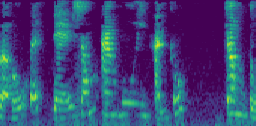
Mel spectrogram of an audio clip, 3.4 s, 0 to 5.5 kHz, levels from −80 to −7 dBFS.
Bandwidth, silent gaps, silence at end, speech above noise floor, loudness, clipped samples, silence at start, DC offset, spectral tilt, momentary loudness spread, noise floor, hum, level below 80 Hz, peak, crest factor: 5.4 kHz; none; 0 s; 29 dB; -20 LUFS; under 0.1%; 0 s; under 0.1%; -3 dB/octave; 14 LU; -50 dBFS; none; -52 dBFS; -2 dBFS; 20 dB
